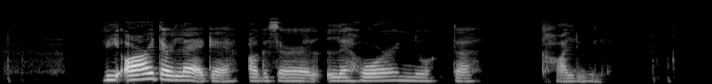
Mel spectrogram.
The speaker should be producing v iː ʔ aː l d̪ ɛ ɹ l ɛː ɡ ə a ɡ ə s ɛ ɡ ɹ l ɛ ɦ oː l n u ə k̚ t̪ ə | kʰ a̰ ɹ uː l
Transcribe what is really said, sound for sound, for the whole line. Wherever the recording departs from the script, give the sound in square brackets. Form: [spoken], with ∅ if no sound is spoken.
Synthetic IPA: v iː ʔ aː [ɹ] d̪ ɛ ɹ l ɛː ɡ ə a ɡ ə s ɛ [∅] ɹ l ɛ ɦ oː [ɹ] n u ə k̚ t̪ ə | kʰ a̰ [l] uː l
